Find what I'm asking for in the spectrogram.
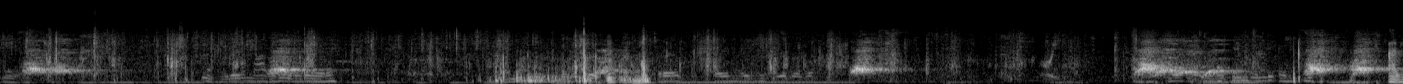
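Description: A dog barks at a house, with short repeated woofs and yips heard off and on. The barking runs between and under steady talking from people nearby.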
